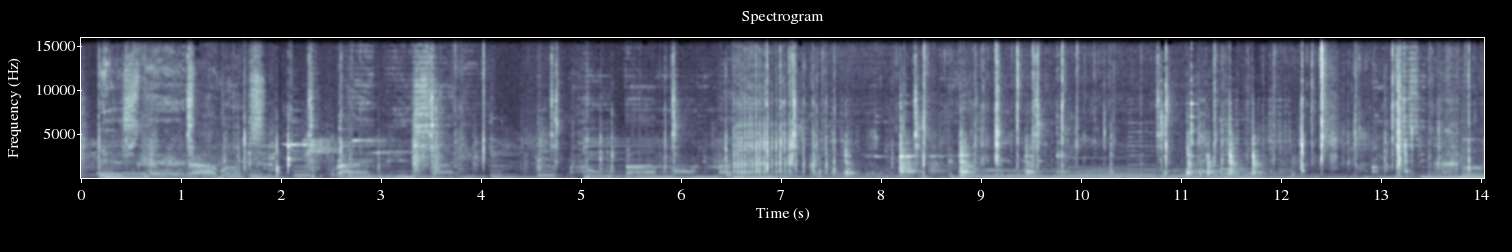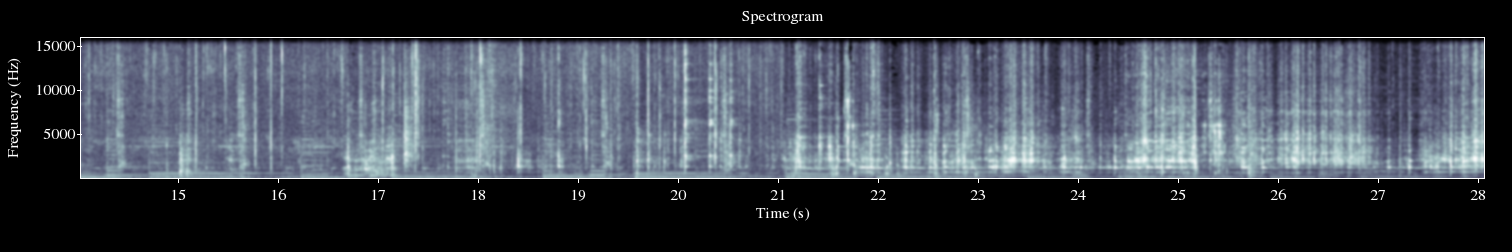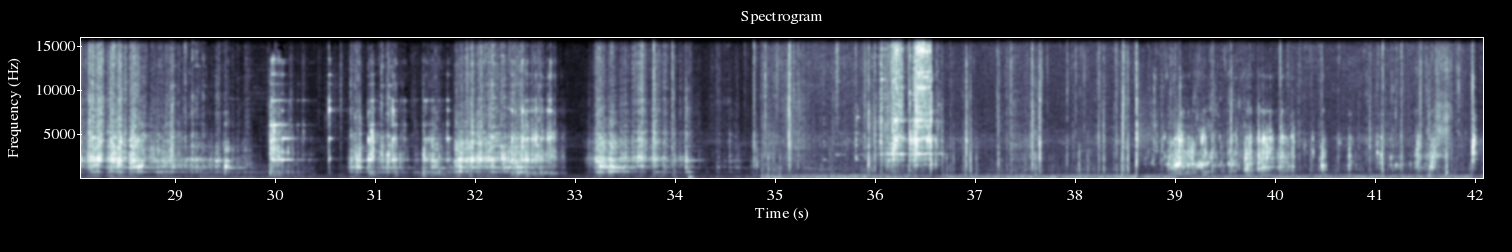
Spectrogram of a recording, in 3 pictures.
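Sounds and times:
background music with bass line: 0.0s - 30.3s
ice cubes clinking in glass: 19.6s - 34.7s.

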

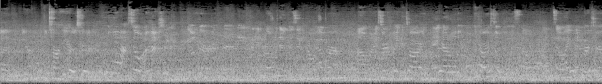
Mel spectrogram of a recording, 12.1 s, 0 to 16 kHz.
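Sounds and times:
crowd chatter: 0.0s - 12.0s
woman talking into microphone: 0.0s - 12.0s.

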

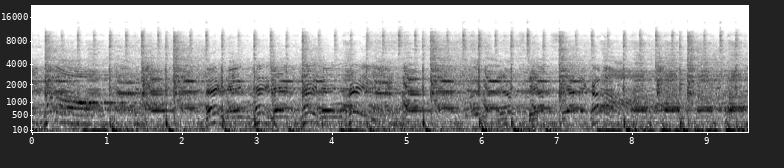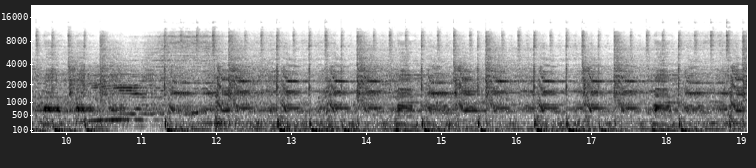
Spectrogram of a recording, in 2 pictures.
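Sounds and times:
deep bass notes: 0.0s - 19.0s
steady electronic beat: 0.0s - 19.0s.

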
